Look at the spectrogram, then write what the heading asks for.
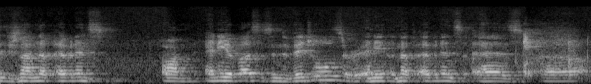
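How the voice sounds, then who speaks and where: A man speaks from off the mic in a heavily echoing, noisy room. He gives serious, halting panel remarks with very little movement in his pitch. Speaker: panelist, clinician in private practice. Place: live panel event in an echoey room. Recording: echoey room, distant mic, clear noise.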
